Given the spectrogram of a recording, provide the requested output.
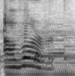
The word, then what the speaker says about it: hour: Example: an hour, an honest man. We say hour with a silent H as though it were spelled hour. So an hour is correct.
